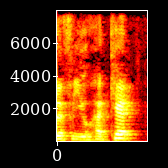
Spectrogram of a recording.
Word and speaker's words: Heket: fraud hen okay i'll spell it for you hakket it's spelled h e k e t this was the fraud god of fertility okay hakket the fertility god of egypt so the most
